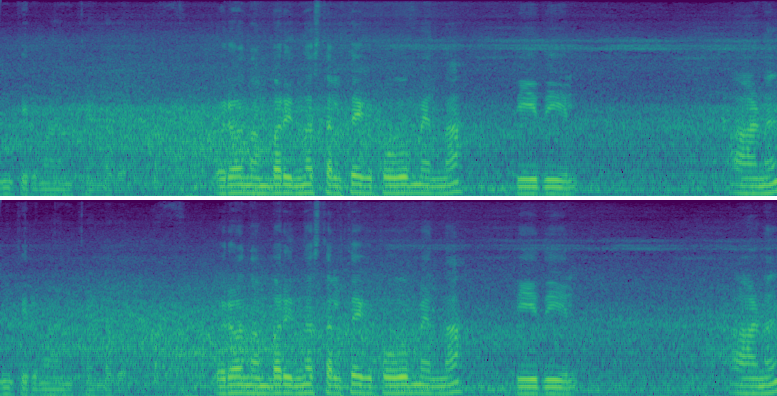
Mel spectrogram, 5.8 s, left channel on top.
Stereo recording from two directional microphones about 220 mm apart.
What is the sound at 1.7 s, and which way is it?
Speech, 5° right (ahead or behind).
